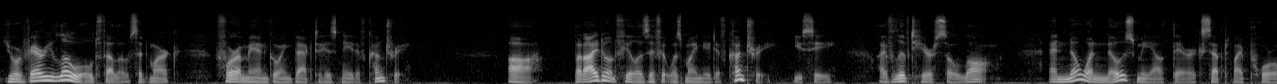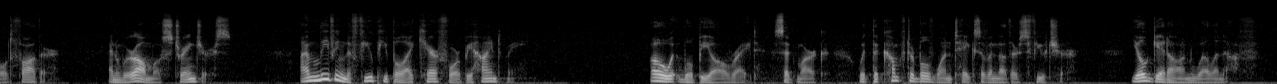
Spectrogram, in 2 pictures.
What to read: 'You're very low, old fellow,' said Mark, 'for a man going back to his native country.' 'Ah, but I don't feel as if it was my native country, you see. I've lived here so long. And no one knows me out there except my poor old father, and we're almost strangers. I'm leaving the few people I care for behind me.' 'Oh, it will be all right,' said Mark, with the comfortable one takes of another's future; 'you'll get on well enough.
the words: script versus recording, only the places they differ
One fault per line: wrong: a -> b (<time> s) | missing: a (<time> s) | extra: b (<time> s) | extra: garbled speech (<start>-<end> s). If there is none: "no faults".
no faults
